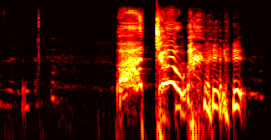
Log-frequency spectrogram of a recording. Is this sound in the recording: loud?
yes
